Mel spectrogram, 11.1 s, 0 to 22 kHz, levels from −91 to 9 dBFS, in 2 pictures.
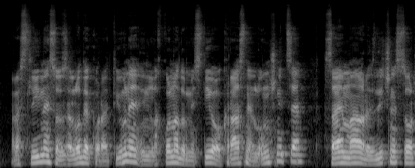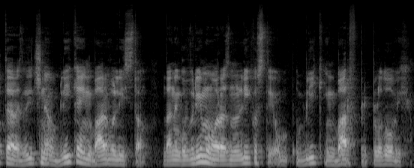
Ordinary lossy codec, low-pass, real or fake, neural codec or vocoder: none; 19.8 kHz; fake; vocoder, 44.1 kHz, 128 mel bands, Pupu-Vocoder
